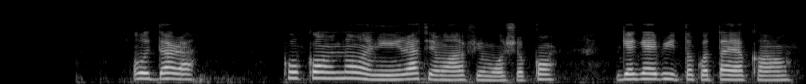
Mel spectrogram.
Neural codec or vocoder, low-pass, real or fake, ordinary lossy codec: codec, 16 kHz, 4.8 kbps, FACodec; 7.2 kHz; fake; Opus, 64 kbps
